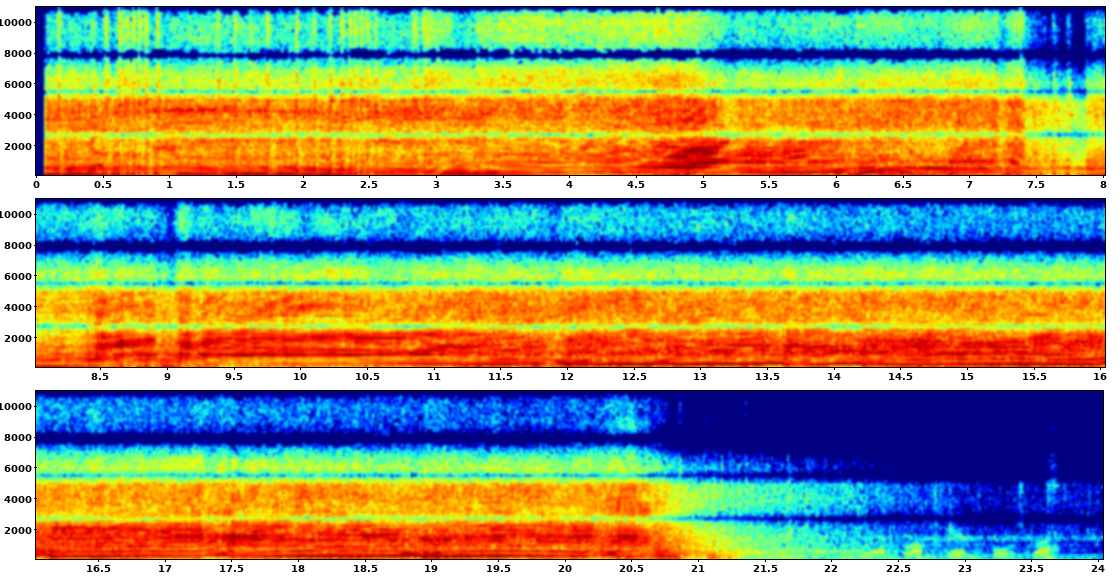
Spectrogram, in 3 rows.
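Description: Two-stroke 250R ATV engine revving hard under load, its pitch rising and falling about once a second as the throttle is worked. The engine sound fades away near the end.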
